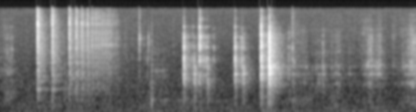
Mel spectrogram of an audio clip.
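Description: Small screwdriver clicking and tapping against the screws and plastic case of a mini thermal printer while the circuit board is unscrewed: a quick run of light clicks about a second in, then a few separate clicks.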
